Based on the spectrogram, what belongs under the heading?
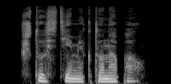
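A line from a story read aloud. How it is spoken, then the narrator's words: Lifeless flat voice. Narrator (Russian): спросила я безжизненным голосом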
